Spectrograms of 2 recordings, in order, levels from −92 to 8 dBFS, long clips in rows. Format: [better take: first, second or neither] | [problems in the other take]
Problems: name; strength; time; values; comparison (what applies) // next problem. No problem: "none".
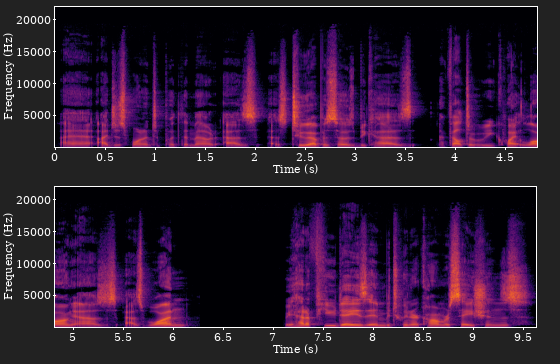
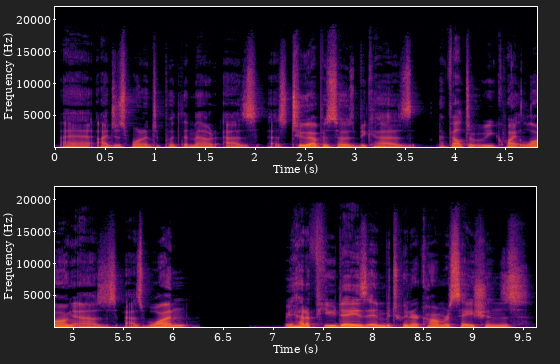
second | thin; very; fading below 650 Hz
